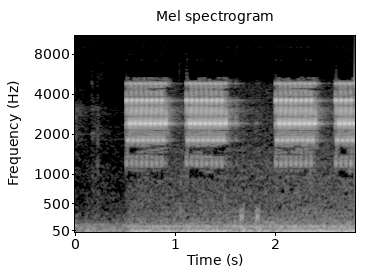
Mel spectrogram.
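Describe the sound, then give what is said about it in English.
A telephone ringback tone on an outgoing call repeats in steady bursts, each short electronic trill about half a second long separated by brief gaps, heard clearly over a low background hum. “Just have to make one more phone call.”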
